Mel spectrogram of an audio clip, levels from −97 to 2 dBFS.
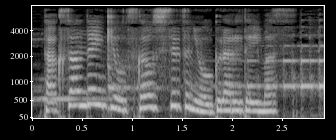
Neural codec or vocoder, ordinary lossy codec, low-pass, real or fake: none; none; 7.2 kHz; real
